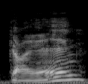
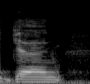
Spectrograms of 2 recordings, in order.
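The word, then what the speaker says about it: Giang: Spider-Man India, I had signed by Scott Hanna and John Gyang. I believe that's how you pronounce it. It could be Gang, but I think it's Gyang.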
